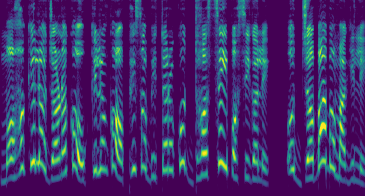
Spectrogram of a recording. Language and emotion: Odia, angry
